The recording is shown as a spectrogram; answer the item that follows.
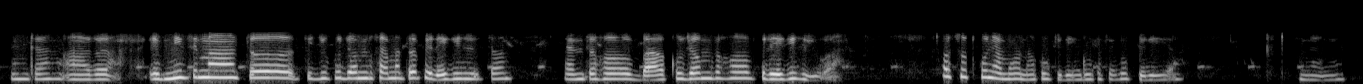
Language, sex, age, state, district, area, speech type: Santali, female, 30-45, West Bengal, Birbhum, rural, conversation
